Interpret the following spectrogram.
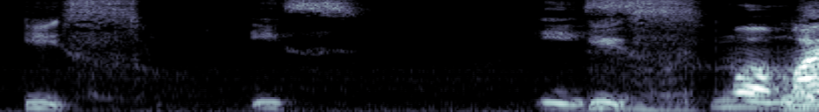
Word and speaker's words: Ys: And I played, well, the first thing is that it's not pronounced Ys, it's pronounced Ys.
